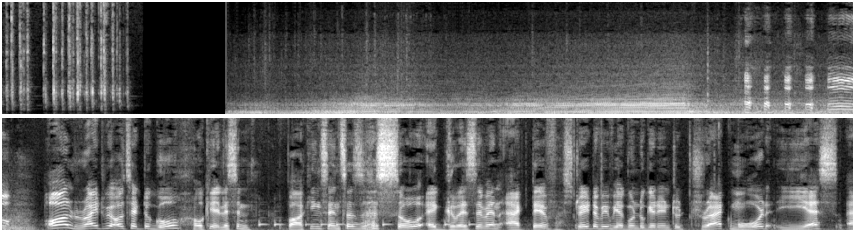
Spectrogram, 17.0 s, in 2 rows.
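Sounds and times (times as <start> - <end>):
car engine accelerating hard: 2.2 - 8.8.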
